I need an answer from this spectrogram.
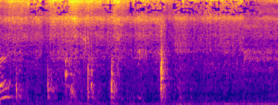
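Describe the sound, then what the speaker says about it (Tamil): Onion and dried red chillies stir-fried in a pan, giving a soft steady sizzle with a few scraping strokes of a spoon, fairly quiet and close, with no talk. "இது கூடவே நாலு வரமிளகாய் சேர்த்துக்கிறேன் அதையும் நல்லா கலந்து விடுங்க"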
